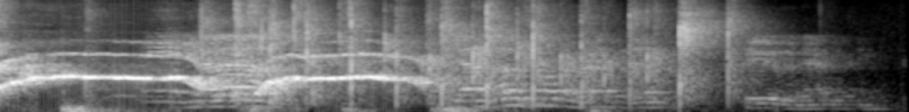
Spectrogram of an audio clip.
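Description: A boy claps his hands.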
